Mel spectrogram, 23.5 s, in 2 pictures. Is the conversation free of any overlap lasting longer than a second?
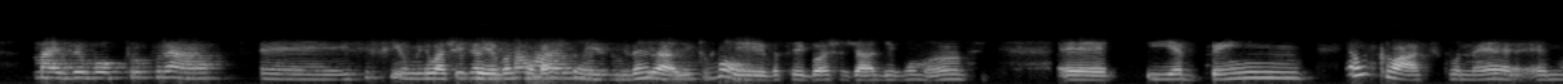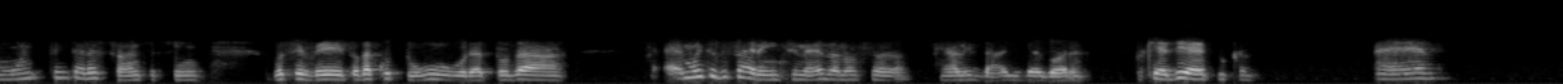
No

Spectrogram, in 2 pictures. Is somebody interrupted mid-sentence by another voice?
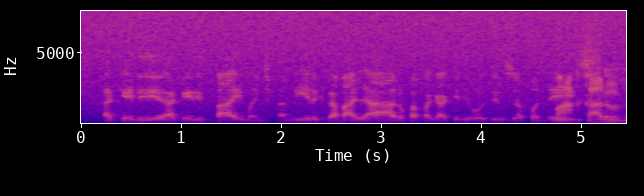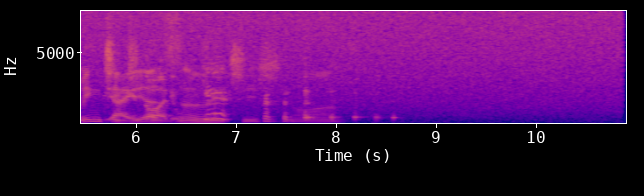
Yes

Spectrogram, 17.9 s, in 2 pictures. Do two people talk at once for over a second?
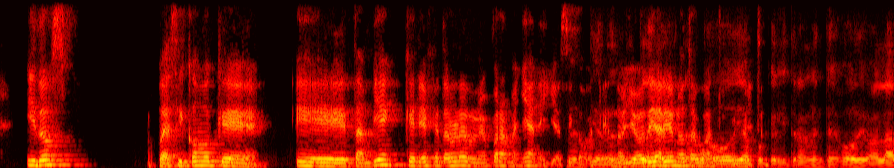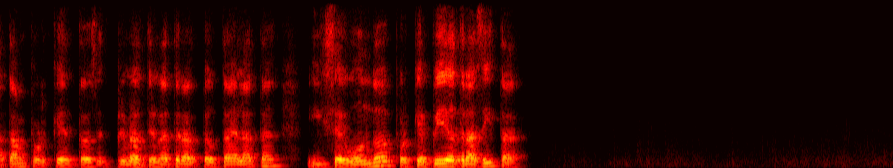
Yes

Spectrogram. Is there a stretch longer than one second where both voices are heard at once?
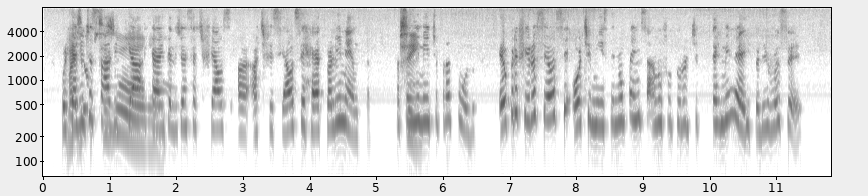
Yes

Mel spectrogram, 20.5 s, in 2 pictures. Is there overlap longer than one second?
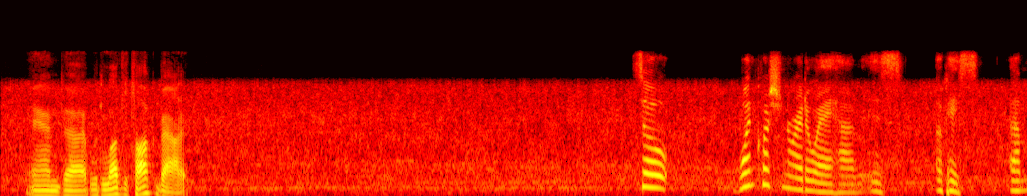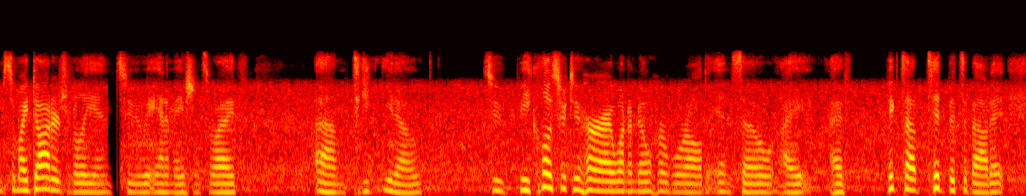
No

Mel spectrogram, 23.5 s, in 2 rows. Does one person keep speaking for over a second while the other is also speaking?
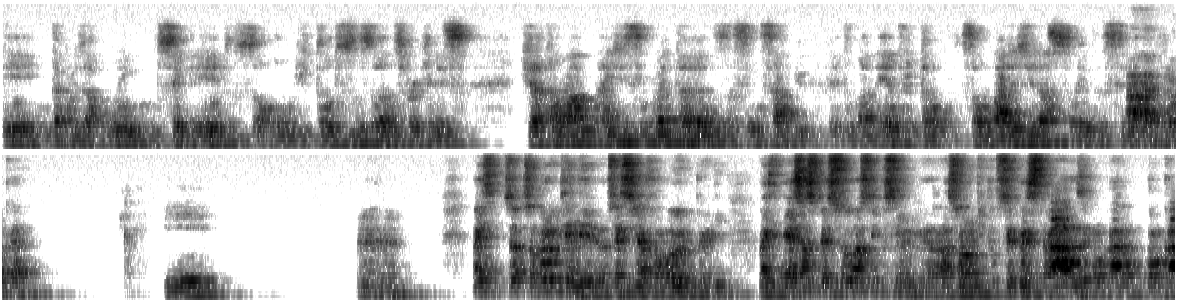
No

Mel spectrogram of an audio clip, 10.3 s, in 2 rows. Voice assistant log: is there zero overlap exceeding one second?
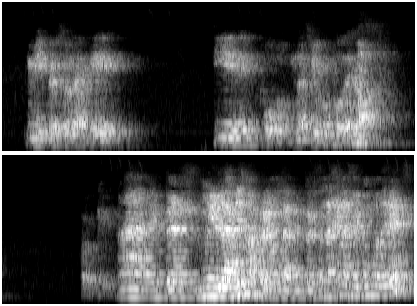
Yes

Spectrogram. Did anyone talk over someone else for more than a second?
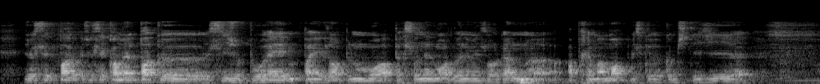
No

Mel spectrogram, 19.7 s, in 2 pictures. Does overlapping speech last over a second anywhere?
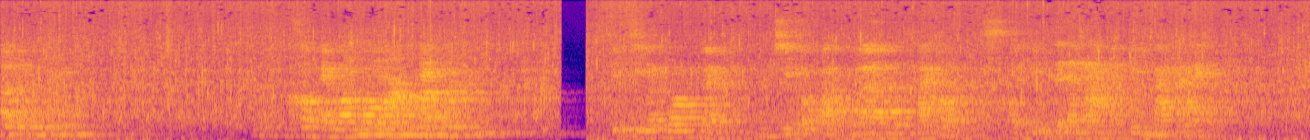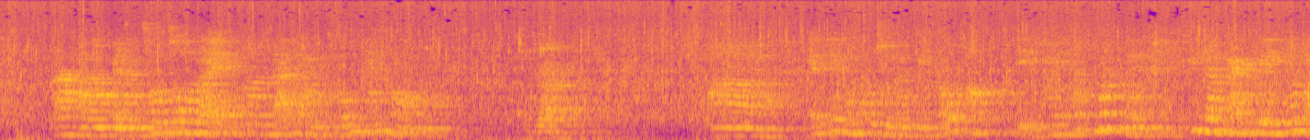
Yes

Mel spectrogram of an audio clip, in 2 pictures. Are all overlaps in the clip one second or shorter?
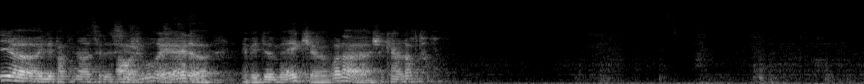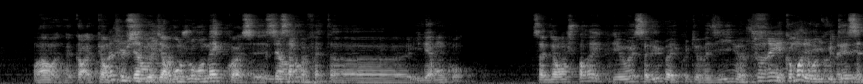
No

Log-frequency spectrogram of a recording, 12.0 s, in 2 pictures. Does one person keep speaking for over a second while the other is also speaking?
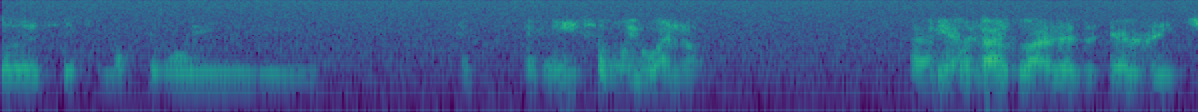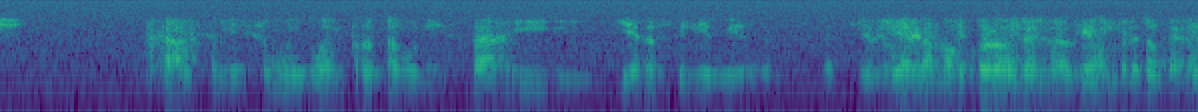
Yes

